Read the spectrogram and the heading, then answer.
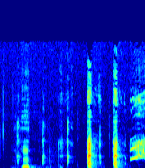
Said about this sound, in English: one of the co-founders of HeadGum just came in with his dog and interrupted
